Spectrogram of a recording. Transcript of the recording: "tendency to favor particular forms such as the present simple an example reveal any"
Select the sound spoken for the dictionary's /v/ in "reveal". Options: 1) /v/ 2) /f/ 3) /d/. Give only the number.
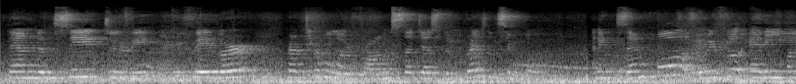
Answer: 2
